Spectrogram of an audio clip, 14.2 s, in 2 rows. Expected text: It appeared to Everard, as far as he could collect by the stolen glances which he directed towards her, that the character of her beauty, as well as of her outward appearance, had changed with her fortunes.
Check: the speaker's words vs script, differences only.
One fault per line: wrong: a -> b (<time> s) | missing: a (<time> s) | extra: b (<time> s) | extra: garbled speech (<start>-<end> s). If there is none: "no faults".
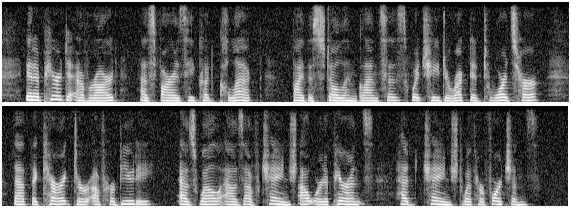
wrong: her -> changed (10.3 s)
